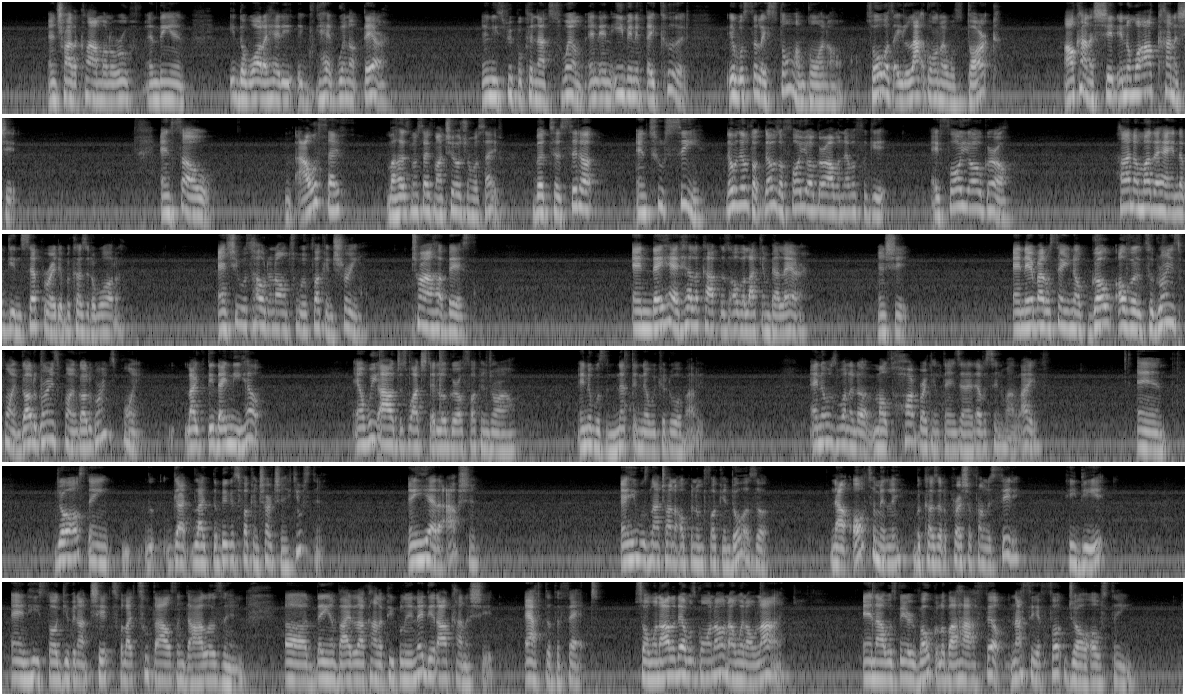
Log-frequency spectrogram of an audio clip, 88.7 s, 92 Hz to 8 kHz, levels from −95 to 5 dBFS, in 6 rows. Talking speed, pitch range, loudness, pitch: 190 wpm, 140-185 Hz, -31 LUFS, 165 Hz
